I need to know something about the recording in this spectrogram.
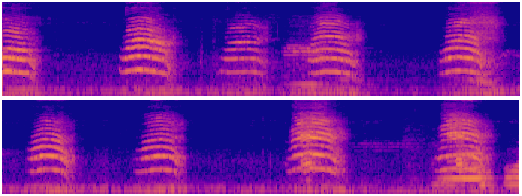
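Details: Crying cat giving about ten rapid, uneven meows, some short and some longer, with arching pitch over a steady low background hum.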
